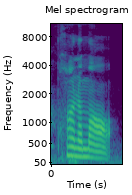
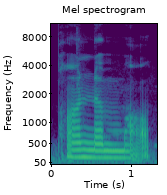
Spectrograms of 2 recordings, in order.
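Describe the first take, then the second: First: Said in the usual way. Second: Panamal said slowly and clearly, each syllable apart, softer; careful name. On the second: Shown as a demonstration. Mother repeats Panamal slowly so the child learns it. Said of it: "Her name was Panamal".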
